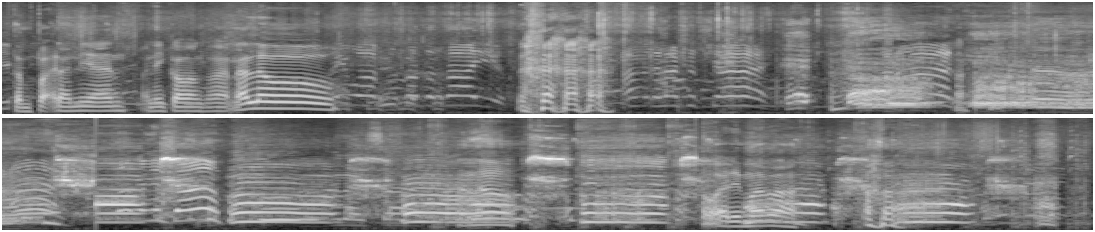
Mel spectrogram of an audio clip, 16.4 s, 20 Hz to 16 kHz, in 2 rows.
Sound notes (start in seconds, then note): 3.5 speaking Arabic; 5.4 donkey braying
